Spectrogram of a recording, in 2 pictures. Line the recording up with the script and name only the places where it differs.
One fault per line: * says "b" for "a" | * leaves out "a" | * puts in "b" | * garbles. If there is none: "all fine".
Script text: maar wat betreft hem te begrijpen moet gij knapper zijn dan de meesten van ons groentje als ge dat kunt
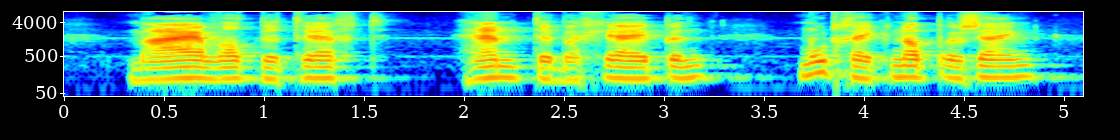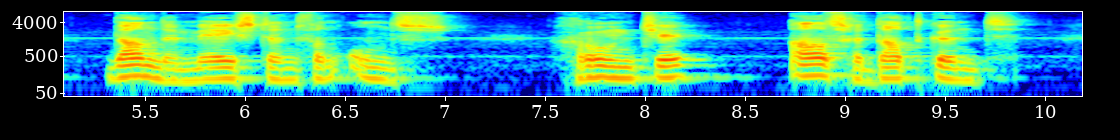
all fine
